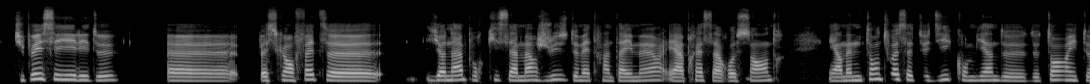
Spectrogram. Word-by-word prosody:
Tu 195 - +3
peux 240 - +4
essayer 230 -3 +5
les 200 -1 +1
2, 195 +2 -2 0.5
heu, 170 -1 +1 0.2
parce 180 -1 +1
qu'en 190 -2 +2
fait, 225 +3 -1
heu, 175 -2 +4 0.5
il 190 - -9
y 200 - +4
en 195 0 +2
a 210 +2 +4
pour 195 -3 -9
qui 215 - -2
ça 190 -1 +3
marche 195 +1 +1
juste 210 +3 -1
de 190 - -1
mettre 180 0 -3
un 175 - -3
timer 175 +4 -1
et - - -1
après 165 +4 +1
ça 175 -3 0
recentre 180 - -1 0.4
et 175 - -2
en 170 - +2
même 185 +2 0
temps 245 +4 -1
toi, 240 0 0
ça 215 -2 -1
te 195 - -9
dit 210 +5 -5
combien 195 0 -3
de 175 -3 -5
de 170 - -7
temps 210 +6 -1
il 200 -1 0
te 175 - -6
190 Hz, 225 wpm, -26 LUFS, 175-205 Hz, 0.5 s, essayer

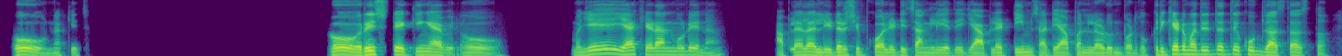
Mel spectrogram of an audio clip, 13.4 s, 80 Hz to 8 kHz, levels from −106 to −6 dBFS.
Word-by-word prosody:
हो, 130 -6 +4
नक्कीच. 100 +2 -10 2.4
हो, 135 -3 +6
रिस्क 145 +3 +4
टेकिंग 135 -1 +2
एबी 115 -4 +1
हो, 105 0 -3 1.0
म्हणजे 120 +8 0 0.2
या 150 +1 +4
खेळांमुळे 140 -1 0
ना, 100 -2 -9 0.6
आपल्याला 125 +1 0
लीडरशिप 120 +1 -1
क्वालिटी 115 0 0
चांगली 110 -2 -3
येते 105 0 -3
की 110 +1 -5
आपल्या 115 +2 -3
टीमसाठी 115 -2 -3
आपण 110 +1 -1
लढून 105 0 -1
पडतो. 100 +1 -6
क्रिकेटमध्ये 155 +3 +3
तर 165 - +2
ते 160 - +1
खूप 150 -5 -2
जास्त 115 -1 +1
असतं. 110 -6 -5
120 Hz, 125 wpm, -23 LUFS, 110-140 Hz, 2.4 s, हो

